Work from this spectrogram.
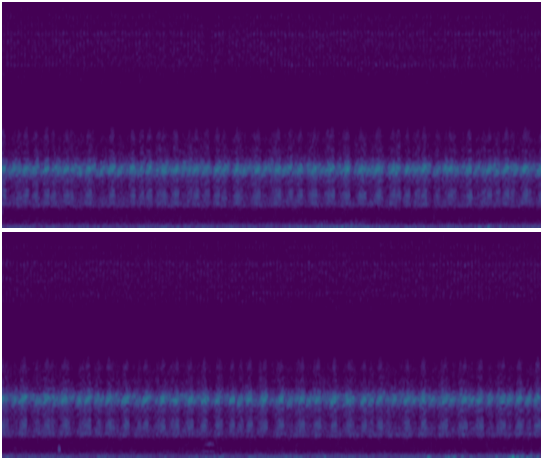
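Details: Massed frog chorus at the lotus pond theme park in Siheung, Korea, beside a stone wall path: continuous overlapping pulsed notes repeating rapidly, bright and even in loudness for the whole stretch, faint low rumble underneath.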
